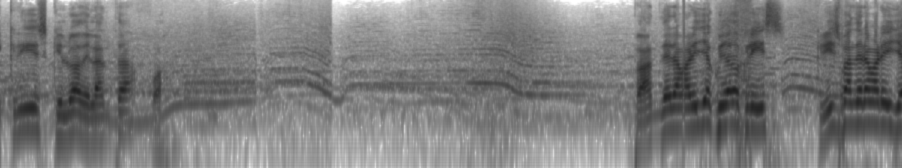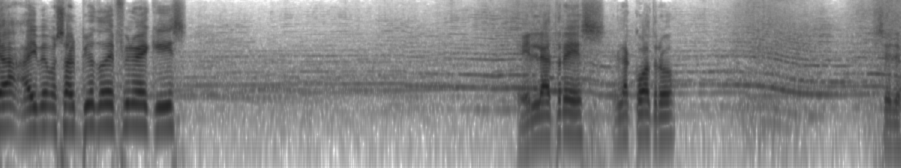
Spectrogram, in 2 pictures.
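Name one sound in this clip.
A racing car engine whines at high revs and shifts gears as it speeds past.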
